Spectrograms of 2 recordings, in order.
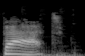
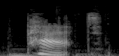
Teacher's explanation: Do you feel the vibration for B, but not for P? Remember, the B is voiced and the P is voiceless.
